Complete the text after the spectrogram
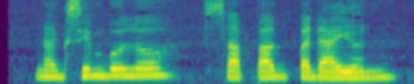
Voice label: Cebuano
